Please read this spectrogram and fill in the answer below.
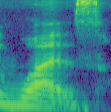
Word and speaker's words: was: s all right and was is tricky because the a says uh and the s makes the z sound which is pretty common with s but it's this uh and z so you have to remember it's a s and not u z all right let's skywrite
